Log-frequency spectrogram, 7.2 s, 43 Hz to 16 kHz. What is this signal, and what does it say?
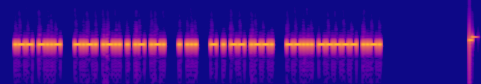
Morse code, heard as a keyed tone, about 40 wpm, 700 Hz. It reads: WX CLEAR ES TEMP 70F
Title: Practice QSO - Exchange 2 - Info - 40wpm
